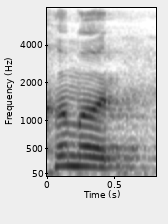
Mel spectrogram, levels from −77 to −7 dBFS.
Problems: background sounds at intervals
